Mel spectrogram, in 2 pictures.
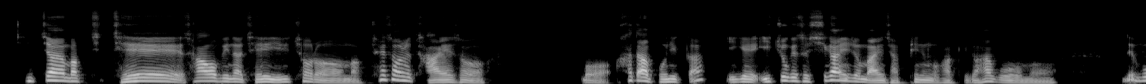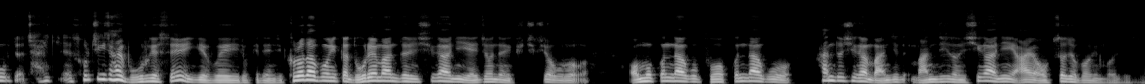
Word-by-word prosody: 진짜 175 +3 +3
막 150 -3 +1
지 - - -18
제 145 -2 +2
사업이나 140 -1 +1
제 115 - -4
일처럼 115 - -1
막 80 -1 -7
최선을 210 -5 0
다해서 100 -3 -2 1.0
뭐 - - -6
하다 - - +3
보니까 125 - -2 0.2
이게 115 +1 0
이쪽에서 145 +4 -1
시간이 190 +4 +2
좀 135 -3 -1
많이 95 -2 +2
잡히는 95 - -5
것 85 - -7
같기도 90 +1 -8
하고 100 -7 -3
뭐. 80 0 -8 0.7
근데 - - -4
뭐 170 +1 -2
저 - - -7
잘 135 - -11 0.2
잘 - - -11
이 - - -6
솔직히 220 - -1
잘 215 -2 +6
모르겠어요 140 - +1
이게 110 -4 +1
왜 100 0 +2
이렇게 95 0 -5
되는지. 90 -1 -4
그러다 200 +2 +7
보니까 160 -4 +1
노래 140 +10 +4
만드는 145 -6 +2
시간이 140 -3 +1
예전에 105 0 0
규칙적으로 95 -5 -5 0.4
업무 145 +4 +3
끝나고 150 -5 +2
부업 120 0 -1
끝나고 140 -9 +1 0.2
1-2 180 -1 0
시간 155 -3 +1
만지는 100 +4 0
만지던 115 +2 0
시간이 135 - 0
아예 110 +1 +1
없어져 105 +6 -1
버린 95 -3 -5
거죠 80 -1 -13
지금. 90 -1 -27
125 Hz, 335 characters per minute, -22 LUFS, 100-155 Hz, 1.0 s, 그러다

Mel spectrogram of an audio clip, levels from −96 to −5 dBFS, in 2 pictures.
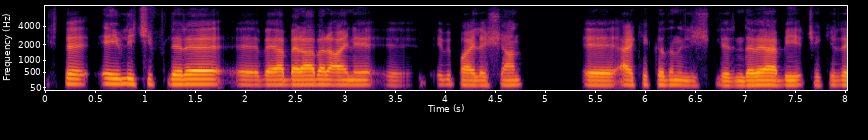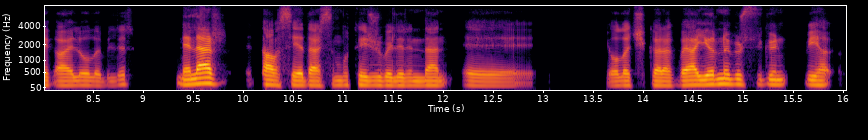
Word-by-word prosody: işte, 140 +1 -3
evli 145 -1 0
çiftlere, 135 0 +3
eee, 125 -1 -4
veya 125 -1 +2
beraber 125 +1 +4
aynı, 125 -1 +2
eee, 115 -2 -8 0.3
evi 130 0 -10
paylaşan, 120 0 -3 0.6
eee, 115 -1 +1
erkek 120 0 -3
kadın 125 0 -3
ilişkilerinde 110 0 -4
veya 120 -1 +4
bir 120 0 -2
çekirdek 120 0 -7
aile 110 +1 -1
olabilir, 110 +3 -7 0.4
neler 155 +5 +7 0.3
tavsiye 120 -3 +2
edersin 110 0 -1
bu 120 - -9
tecrübelerinden, 110 -1 -2
eee, 105 -2 -8 0.7
yola 110 +1 -2
çıkarak? 110 0 -2
Veya 120 +1 +5
yarın 130 +4 +3
öbürsü 135 -2 -2
gün 125 0 -2 0.2
bir 125 -1 0
a 115 - -3
120 Hz, 125 wpm, -25 LUFS, 115-130 Hz, 0.7 s, neler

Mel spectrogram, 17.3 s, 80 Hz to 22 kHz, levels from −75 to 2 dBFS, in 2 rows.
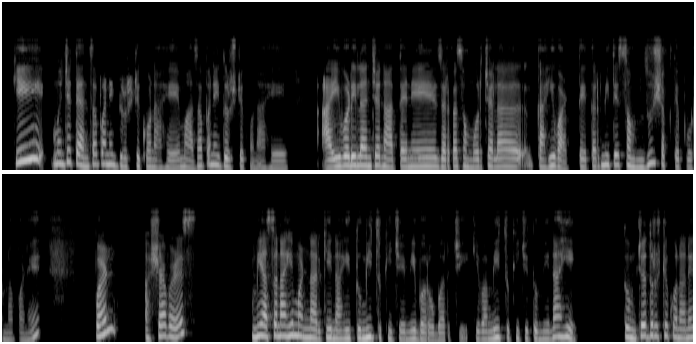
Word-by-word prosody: की 340 +6 +7
म्हणजे 250 +2 0
त्यांचा 225 -2 +2
पण 245 -1 +1
एक 230 - -1
दृष्टिकोन 185 -2 -4
आहे, 165 0 -6
माझा 180 +1 -4
पण 230 - 0
एक 225 - 0
दृष्टिकोन 175 -1 -4
आहे. 160 0 -8 0.5
आई-वडिलांच्या 210 +3 +4
नात्याने 190 +1 0
जर 180 -1 0
का 190 - +1
समोरच्याला 185 0 -1 0.4
काही 185 +2 0
वाटते 180 0 -3
तर 190 - -2
मी 225 +1 +2
ते 230 - +2
समजू 205 0 -1
शकते 210 -3 -6
पूर्णपणे. 165 - -8 0.7
पण 295 +12 +5 0.4
अशा 240 +6 +2
वेळेस, 235 +7 0 0.7
मी 240 - +6
असं 245 +1 +3
नाही 245 0 +5
म्हणणार 210 -6 +3
की 205 - +3
नाही 190 0 +1
तुम्ही 200 +2 +6
चुकीचे 180 -4 -6
आहे, 170 - -5
मी 185 - 0
बरोबरची 160 0 -7
किंवा 175 0 -4
मी 205 +3 +3
चुकीची 190 -2 -7
तुम्ही 180 -1 -3
नाही. 225 -2 +2 0.6
तुमच्या 215 +2 +4
दृष्टिकोनाने 225 -4 -1
195 Hz, 160 wpm, -28 LUFS, 175-225 Hz, 0.7 s, की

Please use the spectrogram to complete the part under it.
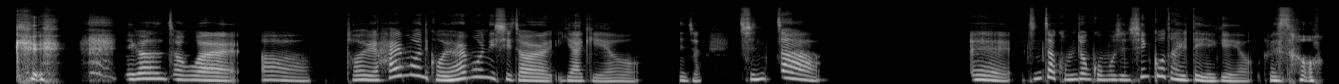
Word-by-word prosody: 그 - - +8 0.9
이건 265 +1 +3
정말 200 -6 +3 0.3
어 180 -6 -4 0.3
저의 210 -1 0
할머니 395 - +1
거의 200 -3 +3
할머니 305 +5 +1
시절 180 - +2
이야기예요. 150 -4 -4 0.4
진짜 165 -3 -5 0.4
진짜 245 - +2 1.6
예 190 -7 +1 0.2
진짜 290 +4 0
검정고무신 220 -4 -3
신고 370 - -2
다닐 225 -6 +2
때 200 -1 0
얘기예요. 155 -3 -2
그래서 180 0 -1
205 Hz, 210 characters per minute, -24 LUFS, 175-255 Hz, 1.6 s, 그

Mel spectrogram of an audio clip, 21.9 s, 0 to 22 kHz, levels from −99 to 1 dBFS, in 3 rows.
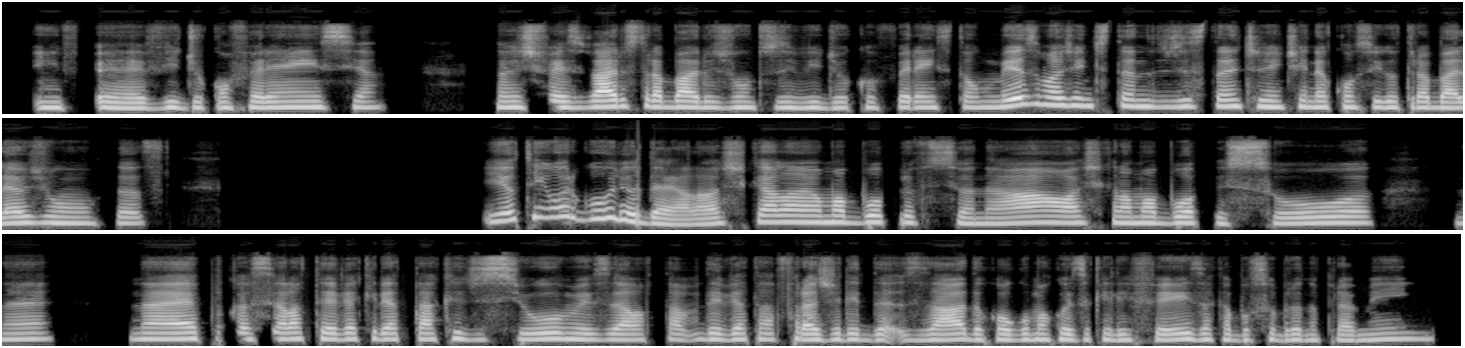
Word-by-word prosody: em 165 +1 -1
f - - -13
eh, 155 -2 +2
videoconferência. 170 +2 -1 0.5
Então, 175 - -2
a 175 - +3
gente 165 - -2
fez 175 -3 0
vários 185 +1 +7
trabalhos 180 -3 +3
juntos 170 0 -4
em 165 -1 -1
videoconferência. 165 +1 -3
Então, 170 - -5
mesmo 230 +9 +4
a 235 - +5
gente 220 -2 0
estando 200 -3 -1
distante, 195 +2 -1
a - - +3
gente 180 +1 -1
ainda 175 -1 0
conseguiu 175 -1 -2
trabalhar 170 +1 +2
juntas. 180 -2 -3 1.7
E 225 - -3
eu 255 - +4
tenho 360 +2 -3
orgulho 305 -8 +2
dela. 150 -4 +1
Eu - - +3
acho 180 - -5
que - - -5
ela 205 0 +4
é 200 - +4
uma 200 0 +4
boa 200 +2 +1
profissional, 185 0 +1
acho 190 0 -1
que - - -5
ela 185 - +2
é - - 0
uma 185 - +3
boa 185 +2 +1
pessoa, 180 +2 -1 0.4
né? 175 +1 -3 0.4
Na 180 0 +2
época, 185 -1 -1
se 185 - -7
ela 185 +1 +3
teve 180 -1 0
aquele 180 0 -2
ataque 175 +1 -1
de 160 - -7
ciúmes, 175 0 0
ela 160 -1 +1
tava 165 -1 -5
devia 175 0 0
estar 175 -1 -4
fragilizada 165 -1 +1
com 165 - -1
alguma 165 +1 0
coisa 165 -2 -1
que 165 - -11
ele 155 0 -3
fez, 165 +2 0
acabou 165 -2 -4
sobrando 155 +1 -4
pra 150 0 -4
mim. 180 +4 -4
175 Hz, 190 wpm, -22 LUFS, 165-185 Hz, 1.7 s, vários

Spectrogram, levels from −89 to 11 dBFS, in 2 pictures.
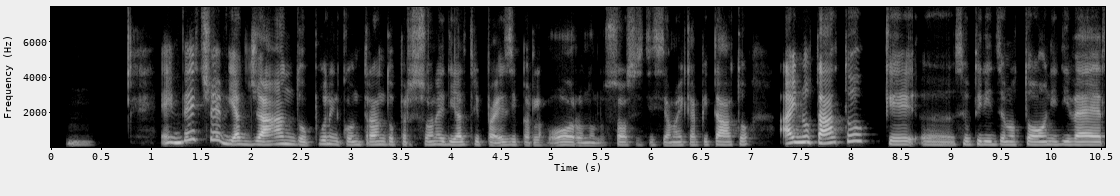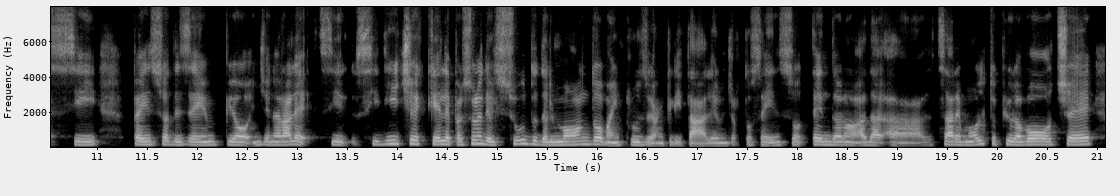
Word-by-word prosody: Mh. - - -13 0.7
E - - +1
invece 440 - +2
viaggiando 185 -1 +4
oppure 200 +7 -4
incontrando 170 0 -2
persone 175 0 -4
di 165 -1 -1
altri 160 +1 -1
paesi 155 +1 -1
per 145 -1 -7
lavoro, 145 0 0
non 135 -1 -5
lo - - -15
so 140 +3 -1
se 155 - -9
ti 150 0 -15
sia 145 -1 -5
mai 150 +1 -3
capitato, 160 +2 -1 0.3
hai 255 +4 +8
notato 305 +5 +5
che, 185 -2 -1
uhm, 85 -1 -5
se 80 - -6
utilizzano 170 -1 -3
toni 165 -1 +2
diversi, 165 0 +2 0.3
penso 175 +1 0
ad 170 -2 -2
esempio 160 0 0
in - - -7
generale 165 +8 +1
si 175 - -6
si 180 - -5
dice 200 +2 0
che 185 -2 +2
le 185 -1 +3
persone 175 +6 0
del 170 -5 0
sud 200 +5 -2
del 160 -4 +1
mondo, 180 +3 +2
ma - - 0
incluse 150 +1 -2
anche 250 - -4
l'Italia 260 - -1
in 260 - -2
un 260 - -4
certo 205 - -12
senso, 150 +2 -5
tendono 165 -3 0
ad 145 +1 -1
a-a 135 -2 -2
alzare 165 +3 -1
molto 170 +5 -3
più 185 - -3
la 160 -2 +4
voce, 170 +2 +2
170 Hz, 170 wpm, -24 LUFS, 160-185 Hz, 0.7 s, hai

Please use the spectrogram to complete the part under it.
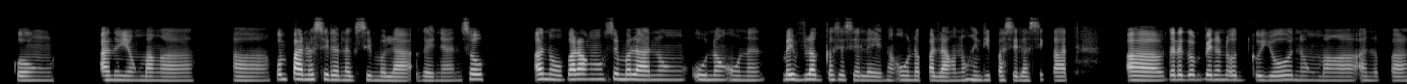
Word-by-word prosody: kung 190 -1 -3 0.5
ano 205 0 +4
yung 195 -1 -3
mga 185 -1 -3 0.4
ah, 185 -1 -4
kung 235 +1 0
paano 240 -2 +9
sila 230 -3 +1
nagsimula 190 -3 -2
ganyan 180 0 -6
so 235 +3 +2 0.5
ano 235 -3 +4
parang 235 0 +6
simula 230 -3 +4
nung 210 0 -7
unang-una 210 -2 -4 0.2
May 230 0 +6
vlog 230 0 +3
kasi 220 0 -4
sila, 200 -2 -4
eh, 180 -1 -6
ng 190 - -8
una 200 -1 -3
pa 195 - 0
lang 180 0 0
nung 200 +4 -5
hindi 205 0 -5
pa 200 - -4
sila 190 0 -3
sikat, 190 -3 -2 0.6
ah, 195 -1 +7
talagang 220 0 +2
pinanood 215 -2 0
ko - - -5
yun 200 +2 -3
nung 195 -1 -12
mga 185 -1 -4
ano 190 0 -9
pa 185 0 -3
200 Hz, 165 wpm, -24 LUFS, 190-220 Hz, 0.6 s, paano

